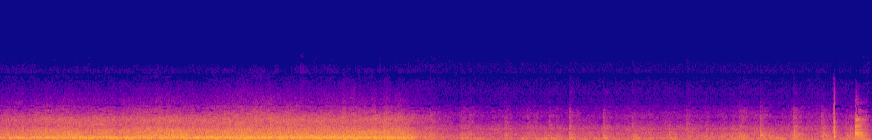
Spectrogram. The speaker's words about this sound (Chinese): 你说这火车要去澳洲的话该多好啊！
